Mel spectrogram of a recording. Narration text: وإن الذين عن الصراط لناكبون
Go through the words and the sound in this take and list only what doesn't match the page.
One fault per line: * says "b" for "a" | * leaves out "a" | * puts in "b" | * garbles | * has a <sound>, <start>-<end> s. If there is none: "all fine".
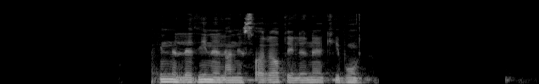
all fine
